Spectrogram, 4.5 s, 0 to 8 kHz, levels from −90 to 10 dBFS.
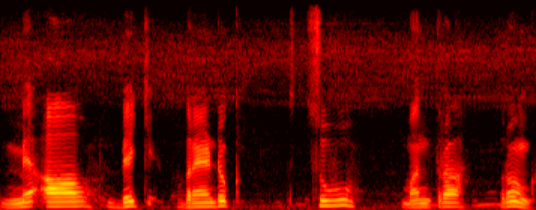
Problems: constant background noise, background conversations at intervals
